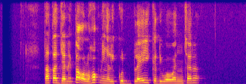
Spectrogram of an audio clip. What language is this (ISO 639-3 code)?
sun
